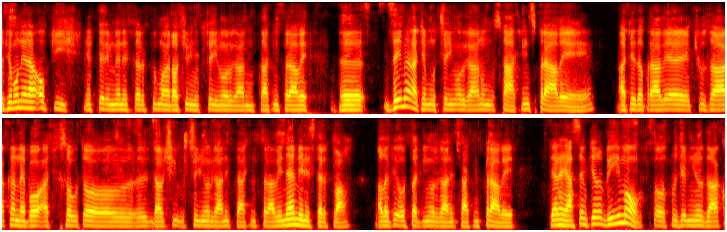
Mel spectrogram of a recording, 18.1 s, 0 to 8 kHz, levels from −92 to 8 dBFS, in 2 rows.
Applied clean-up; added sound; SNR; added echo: neural mask model Resemble Enhance denoiser.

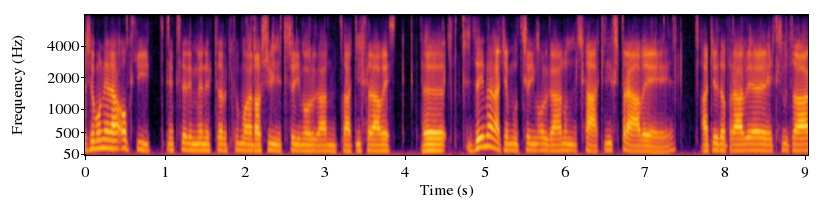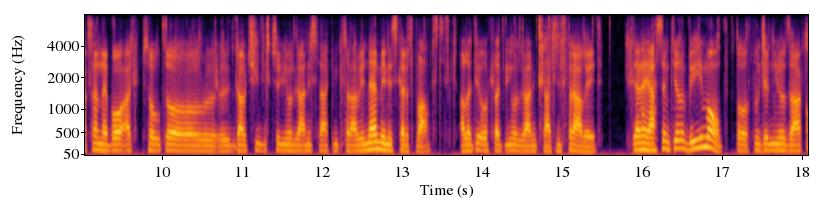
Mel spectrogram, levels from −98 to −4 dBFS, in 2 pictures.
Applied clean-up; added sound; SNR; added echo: neural diffusion model UNIVERSE++.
